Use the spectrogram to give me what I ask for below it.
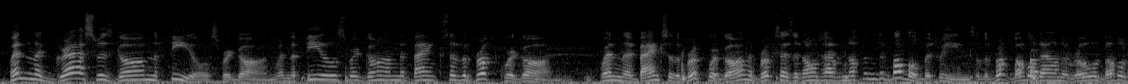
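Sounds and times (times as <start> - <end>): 
speech: 0.1 - 11.2
rusty barn door hinge creaking: 5.7 - 11.2.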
